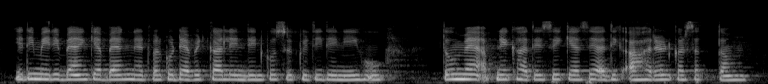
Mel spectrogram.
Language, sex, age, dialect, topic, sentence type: Hindi, male, 18-24, Hindustani Malvi Khadi Boli, banking, question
